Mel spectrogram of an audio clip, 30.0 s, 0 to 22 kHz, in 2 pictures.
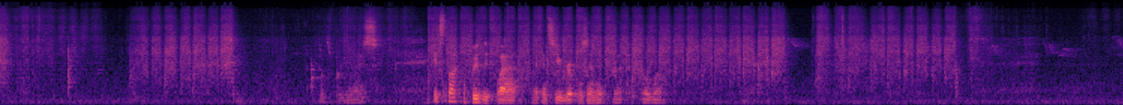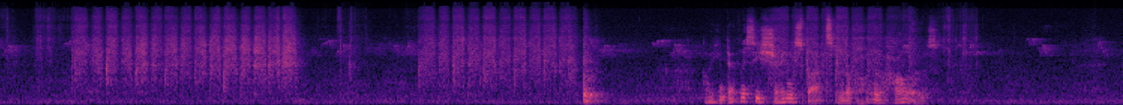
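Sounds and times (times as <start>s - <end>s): sandpaper rubbing on epoxy: 0.0s - 3.2s, 4.9s - 13.2s, 15.9s - 19.0s, 20.5s - 22.7s, 25.3s - 27.9s.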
